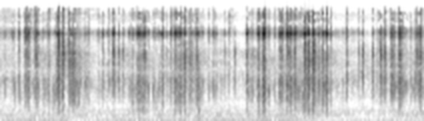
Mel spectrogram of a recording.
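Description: Fingertips and short nails tap and scratch the raised surface of a small, hollow, cylindrical white glazed textured glass vase with a grey geometric print, held in the hand. The result is a dense, irregular run of bright clicks and scratchy rasps with a faint high glassy tone and almost no ring or low end.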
